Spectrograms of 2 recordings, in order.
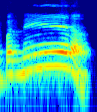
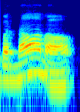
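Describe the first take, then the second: First: The vowels are stretched out long. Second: The vowels are kept short. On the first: The speaker calls it right. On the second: The speaker calls it wrong.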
